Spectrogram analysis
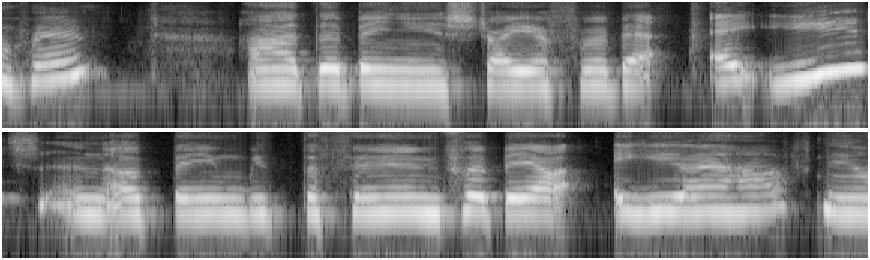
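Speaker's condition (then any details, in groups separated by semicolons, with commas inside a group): Ataxic cerebral palsy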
